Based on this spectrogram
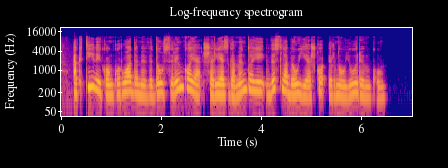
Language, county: Lithuanian, Utena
